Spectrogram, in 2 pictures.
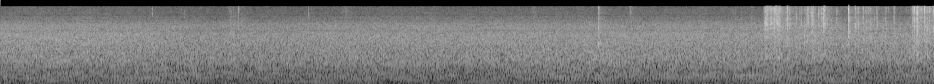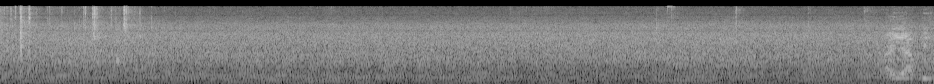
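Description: Steady background noise, like a fan running, with a few faint clicks about six to eight seconds in.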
